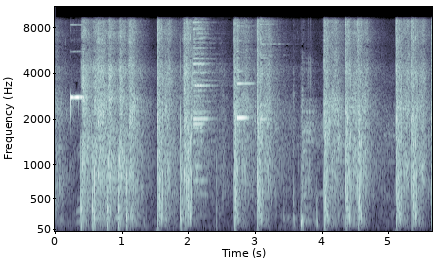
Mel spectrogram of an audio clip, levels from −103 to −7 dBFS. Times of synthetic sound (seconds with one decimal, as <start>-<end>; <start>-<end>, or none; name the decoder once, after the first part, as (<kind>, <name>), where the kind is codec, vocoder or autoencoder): 0.7-1.4 (vocoder, BigVGAN v2); 3.8-4.6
